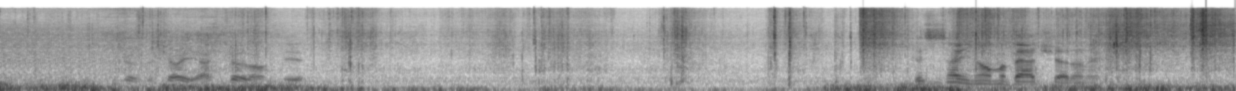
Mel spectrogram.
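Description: A man speaks calmly, close by, outdoors.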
